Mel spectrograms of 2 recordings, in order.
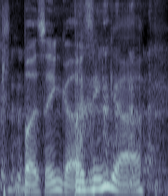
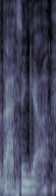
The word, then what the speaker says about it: Basinger: Kim Bazinga and like Bazinga. I don't know if that's how you pronounce it, but that's what we're going with. Maybe? I think it's Basinger.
